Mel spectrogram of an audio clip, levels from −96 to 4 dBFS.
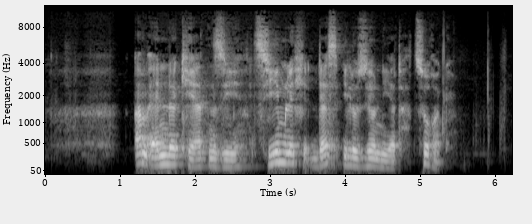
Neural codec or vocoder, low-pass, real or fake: none; 10.8 kHz; real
